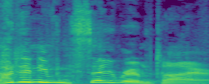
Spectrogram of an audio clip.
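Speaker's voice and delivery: put-on fed-up, indignant protest, high and loud. Retelling how a brother protested a joke: imitating someone mad. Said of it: "he would get so mad".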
